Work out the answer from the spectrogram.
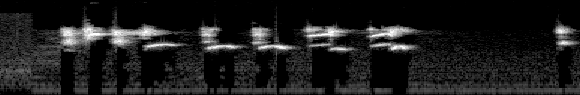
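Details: A black siskin (Spinus atratus) sings a quick, twittering song of high chirps and buzzy trills, several bursts in under three seconds, then one last chirp.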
